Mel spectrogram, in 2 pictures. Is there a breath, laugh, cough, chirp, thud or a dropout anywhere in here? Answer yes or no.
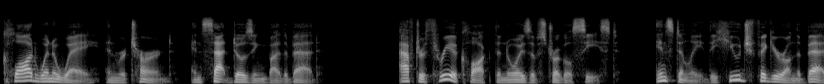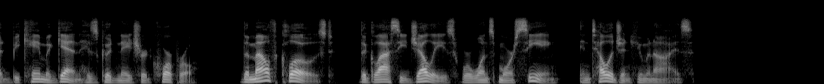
no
